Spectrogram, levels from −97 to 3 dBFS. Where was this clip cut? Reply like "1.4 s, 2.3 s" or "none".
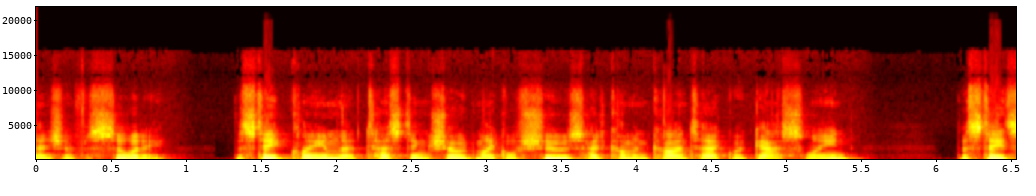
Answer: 1.2 s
